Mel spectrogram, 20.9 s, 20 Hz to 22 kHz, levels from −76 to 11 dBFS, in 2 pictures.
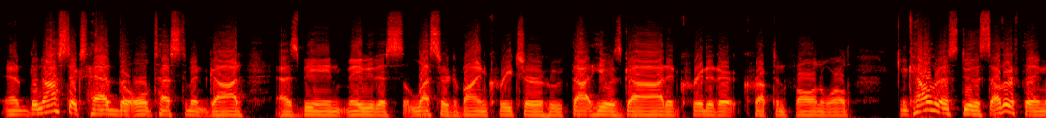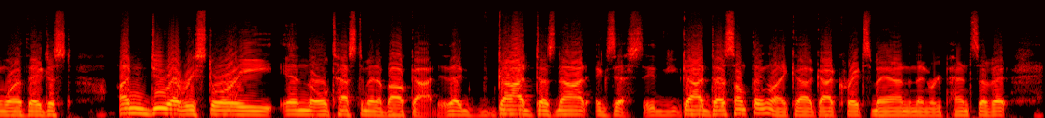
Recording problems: distortion; heavy; 15% of the sound clipped

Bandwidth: 15.5 kHz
